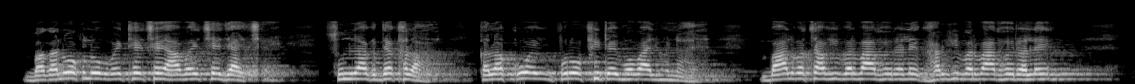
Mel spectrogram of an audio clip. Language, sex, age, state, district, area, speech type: Maithili, female, 60+, Bihar, Begusarai, rural, spontaneous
